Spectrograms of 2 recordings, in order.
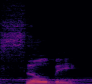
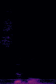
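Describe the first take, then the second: First: An extra L sound follows the first vowel. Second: No L sound follows the first vowel. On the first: The speaker calls it wrong. "I was adding an extra L into the name. So I'm saying Sylvie" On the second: The speaker calls it right. "There's no L after the Y"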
